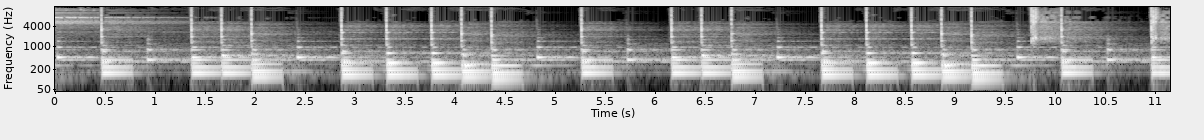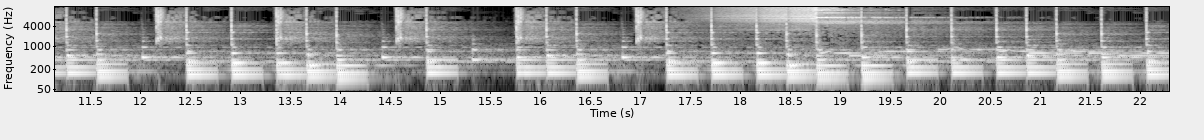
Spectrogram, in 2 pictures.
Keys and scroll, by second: 0.7 ctrl+d.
